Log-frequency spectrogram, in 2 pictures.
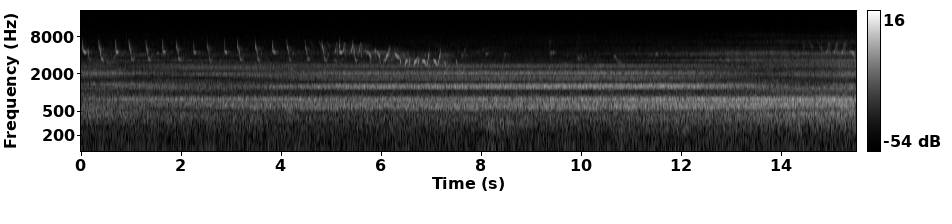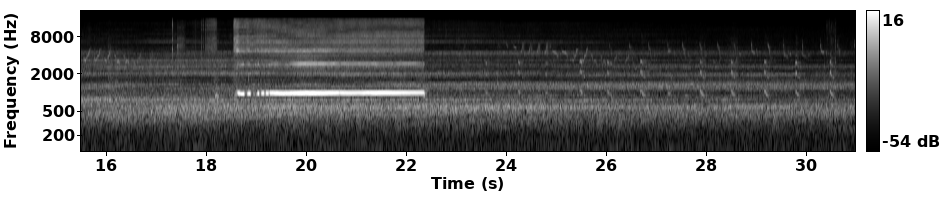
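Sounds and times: small steam whistle: 17.4 - 25.1.

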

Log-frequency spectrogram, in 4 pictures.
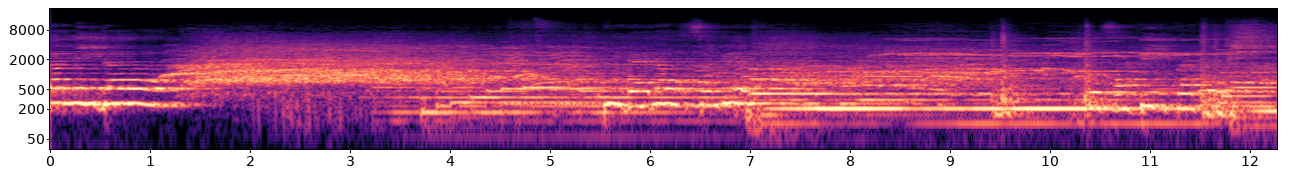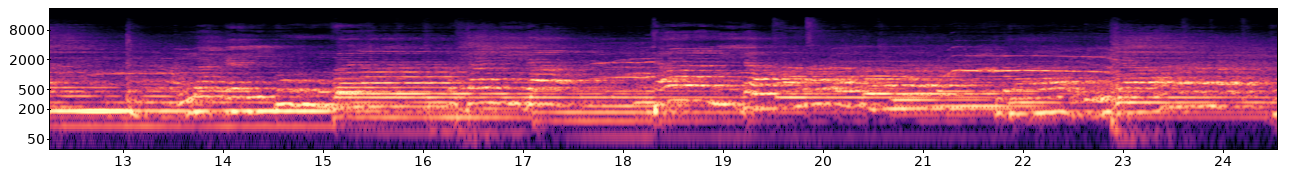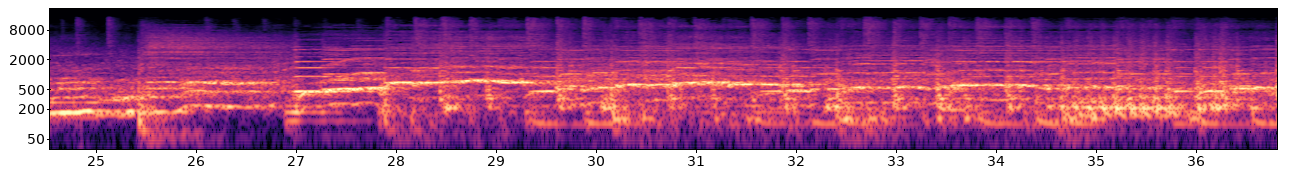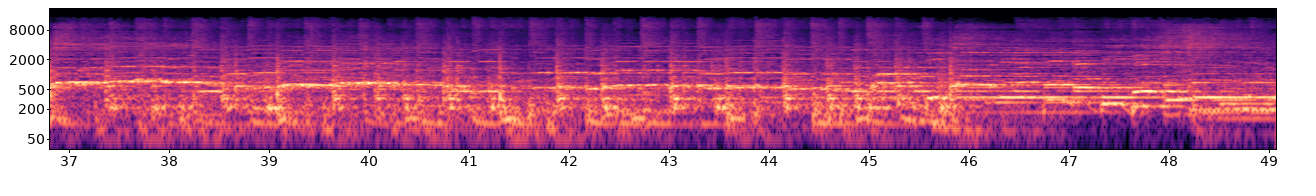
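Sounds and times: man singing into a microphone: 0.0 - 1.3, 4.8 - 41.4, 44.6 - 49.0
keyboard chords: 2.6 - 49.0
steady drum beat: 27.6 - 47.0.

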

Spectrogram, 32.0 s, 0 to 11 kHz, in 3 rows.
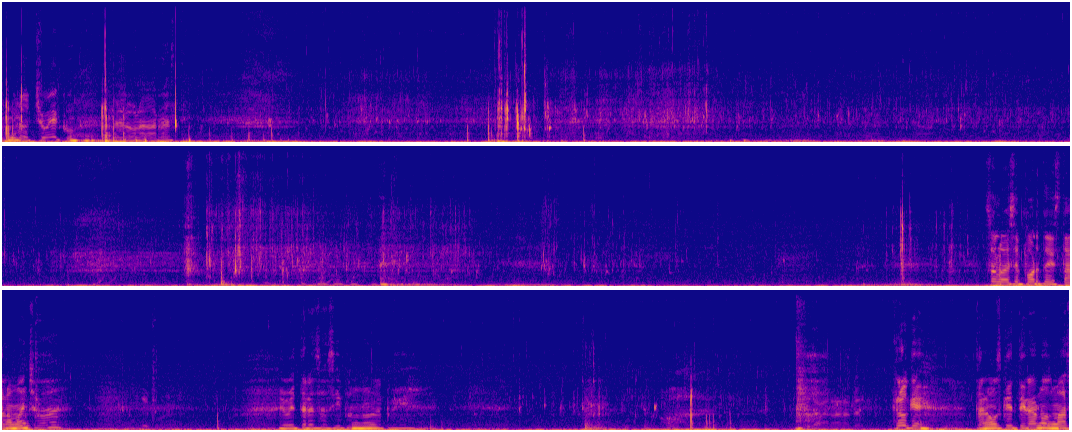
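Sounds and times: seawater sloshing and splashing: 0.8 - 18.7, 19.3 - 20.8, 25.8 - 30.0.

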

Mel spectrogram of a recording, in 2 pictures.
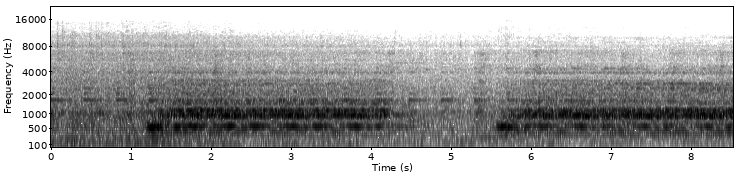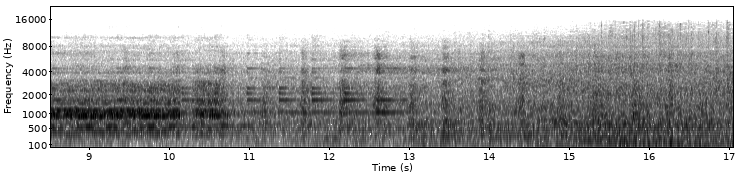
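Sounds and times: train wheels rolling on track: 0.0 - 17.0
model steam locomotive whistle: 1.2 - 4.8, 5.5 - 11.1.

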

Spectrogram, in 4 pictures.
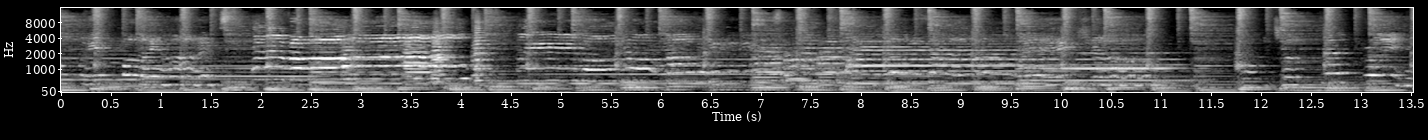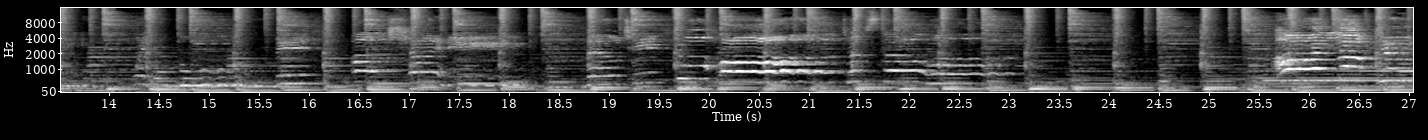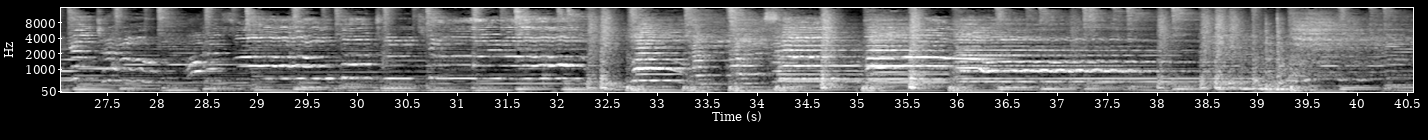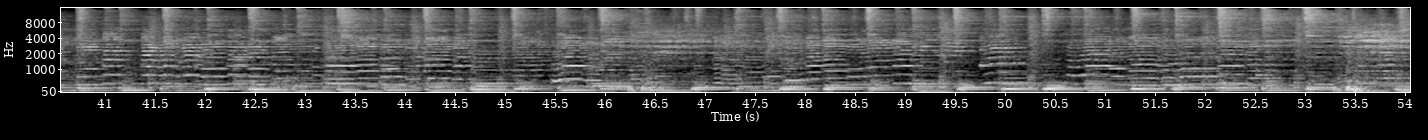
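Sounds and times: woman singing: 0.0 - 23.1, 25.6 - 38.4
jazz band playing: 0.0 - 54.0.

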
